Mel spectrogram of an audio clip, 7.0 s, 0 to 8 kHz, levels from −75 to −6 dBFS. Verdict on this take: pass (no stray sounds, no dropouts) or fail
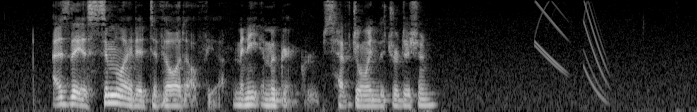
fail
